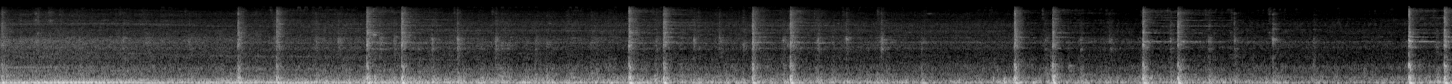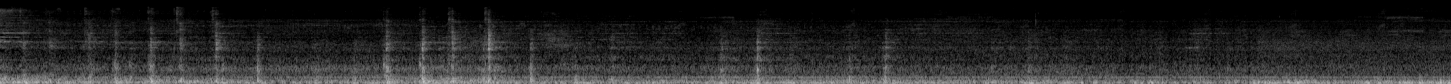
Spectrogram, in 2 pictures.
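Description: Korail Mugunghwa passenger cars rolling past on the rails: a low rumble with an uneven run of sharp wheel clicks over the rail joints. The clicks thin out after about fifteen seconds and the sound fades as the train pulls away.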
